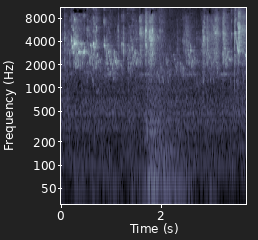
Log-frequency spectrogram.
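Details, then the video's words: Playful pet budgies fluttering around, chirping: softer warbling chatter with a few clear whistled notes early, and a brief low thump midway. "Budgies Having Fun: Playful Birds Flying and Chirping Joyfully"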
